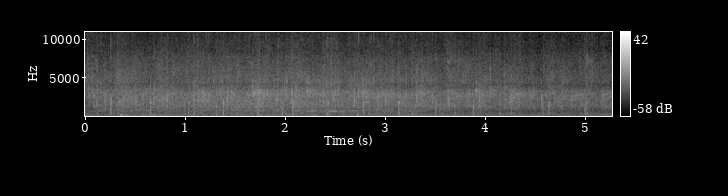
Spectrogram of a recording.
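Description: A crowd claps for themselves together in a steady, dense wash of applause that holds at an even loudness for several seconds, with no voices heard over it.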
